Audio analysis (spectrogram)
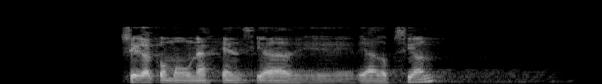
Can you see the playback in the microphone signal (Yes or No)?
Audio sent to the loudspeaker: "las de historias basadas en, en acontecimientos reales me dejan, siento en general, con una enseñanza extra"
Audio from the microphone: No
